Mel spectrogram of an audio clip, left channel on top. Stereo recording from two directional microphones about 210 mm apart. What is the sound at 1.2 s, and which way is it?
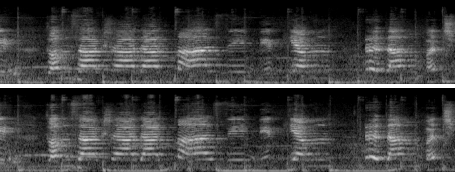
Music, 30° right (ahead or behind).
